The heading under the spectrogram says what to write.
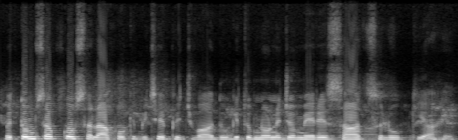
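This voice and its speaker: A woman's voice: on the low side, flat delivery, slight background noise, close to an everyday voice. A woman voicing an abusive, foul-tempered young foreign wife in a spoken story, scolding and accusing. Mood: threatening.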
